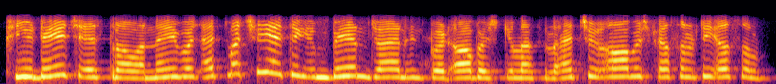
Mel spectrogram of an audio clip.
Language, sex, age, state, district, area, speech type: Kashmiri, female, 30-45, Jammu and Kashmir, Kupwara, rural, conversation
